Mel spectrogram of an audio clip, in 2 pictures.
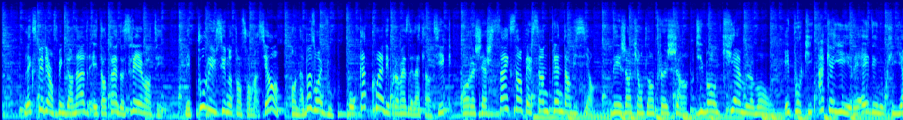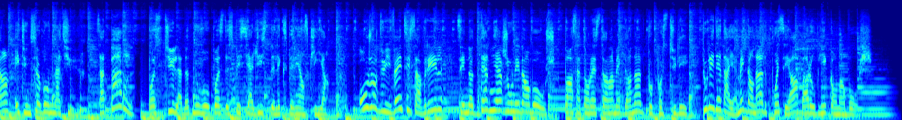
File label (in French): accent acadien; McDo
